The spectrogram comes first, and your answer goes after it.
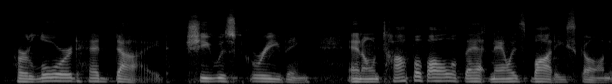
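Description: A pastor preaching a sermon, retelling scripture in a deliberate storytelling manner. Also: mid-range voice. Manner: slow, deliberate storytelling with acted-out quotes.

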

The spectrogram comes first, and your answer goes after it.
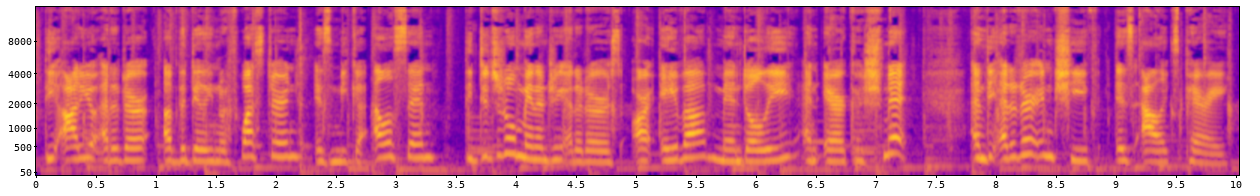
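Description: A woman's voice: a little high, a little fast, faint music behind. Young woman narrating a student podcast. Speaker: podcast host and reporter. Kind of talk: scripted narration.

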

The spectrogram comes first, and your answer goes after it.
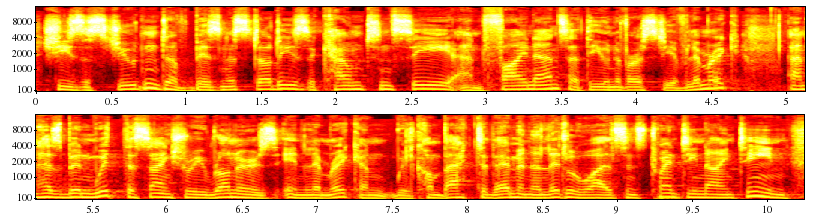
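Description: A man hosting a podcast in a studio, reading a measured introduction and then asking a guest questions. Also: mid-range voice. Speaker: podcast host. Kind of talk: podcast interview. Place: radio studio.

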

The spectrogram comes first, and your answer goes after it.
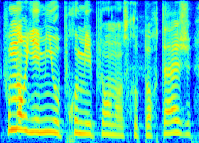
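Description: A man's voice: very high-pitched, lively intonation, quick pace, warm tone, a little hiss or hum. A young man delivering a comic opinion column on student radio, mock-boastful and self-mocking, with many hesitations, into a studio microphone. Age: young adult.

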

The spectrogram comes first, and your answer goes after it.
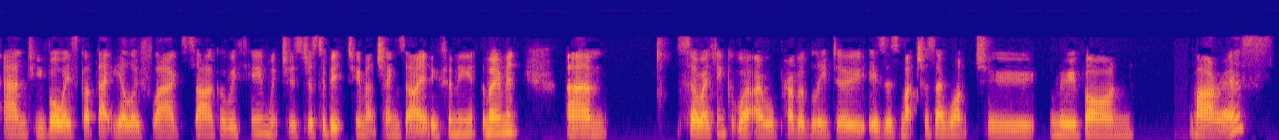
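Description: Woman, podcast host, casual chat, lower pitch, muffled lo-fi audio. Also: dry recording. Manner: chatty, with frequent ums and restarts. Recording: dull, lo-fi dry sound.

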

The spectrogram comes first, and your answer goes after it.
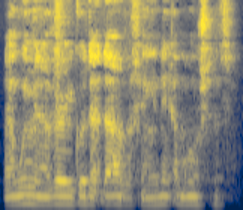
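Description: A man's voice: fairly low pitch, monotone, rapid-fire, a bit bright. A young man with a London roadman accent debating casually on a podcast, full of slang and tag questions. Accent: London roadman, multicultural street English. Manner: repeats tag questions and checks he is understood. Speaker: podcast speaker.

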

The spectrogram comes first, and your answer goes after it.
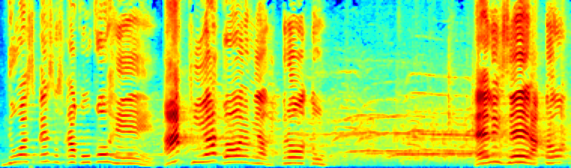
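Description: A woman pastor, hosting a church game in a playful, teasing way. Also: extremely high pitch. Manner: playful, teasing, calls people "minha linda". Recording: echoey church hall, faint noise.

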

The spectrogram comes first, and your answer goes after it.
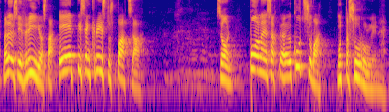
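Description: With a mid-range voice, a preacher delivers his sermon in a church hall. He keeps the congregation engaged through lively rhetorical questions, plus the occasional wry, joking aside.

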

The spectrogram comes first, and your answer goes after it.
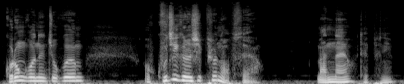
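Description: A man's voice: on the high side, big pitch swings, fast talker, warm tone, no room sound, clean studio sound. A man with slushy, lisping s sounds, telling history conversationally as a podcast host and explaining things with everyday examples.

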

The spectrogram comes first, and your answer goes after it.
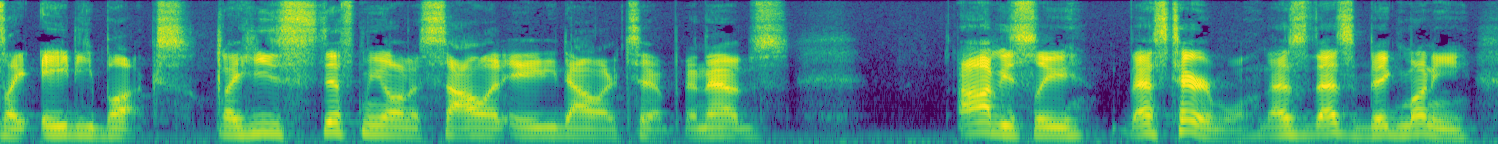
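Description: Rambling young man, crisp dry voice. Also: medium pitch, a bit bright, no echo. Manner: rambling, heavy use of "like". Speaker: podcast host. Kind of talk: casual storytelling.

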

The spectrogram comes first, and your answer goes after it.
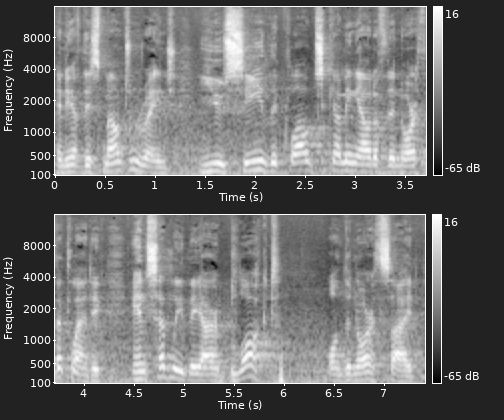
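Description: Guy w/ talking winemaking in an interview, keeps restarting his sentences, hissy rumbly recording. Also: moderate pace, hardly any pauses. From Portugal. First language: Portuguese. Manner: searching for words with frequent restarts. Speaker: winemaker guest. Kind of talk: descriptive interview answers. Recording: steady noise and low rumble.

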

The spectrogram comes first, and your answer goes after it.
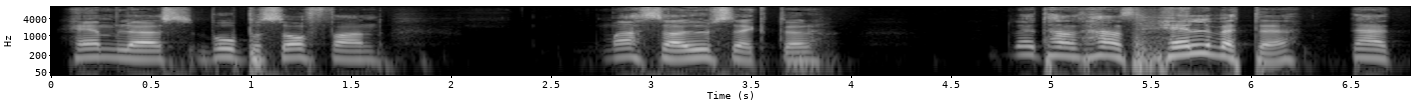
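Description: A business owner with a lisp, giving a blunt, profane podcast monologue. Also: male voice, fairly high pitch, darkish tone, dry recording, studio quality.

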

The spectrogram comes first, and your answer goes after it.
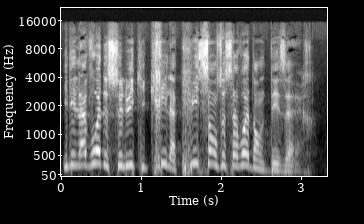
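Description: A man preaching a sermon as a pastor, swinging between emphatic raised peaks and hushed prayerful passages. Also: very high voice, sing-song, a little fast.

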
